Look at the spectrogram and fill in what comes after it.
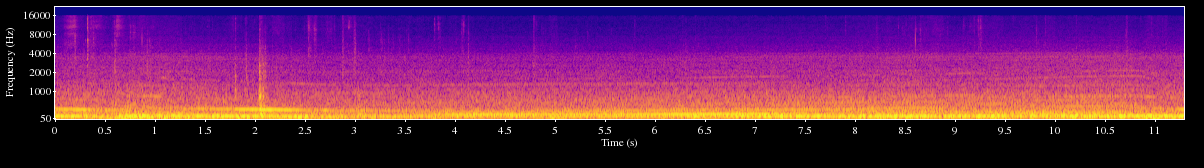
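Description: In-cabin sound of a Lexus IS200 TTE Kompressor's supercharged straight-six engine pulling through a track lap, its pitch rising and falling with the revs over steady road and tyre noise. The engine sound dips for a second or so about two and a half seconds in, then picks up again.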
